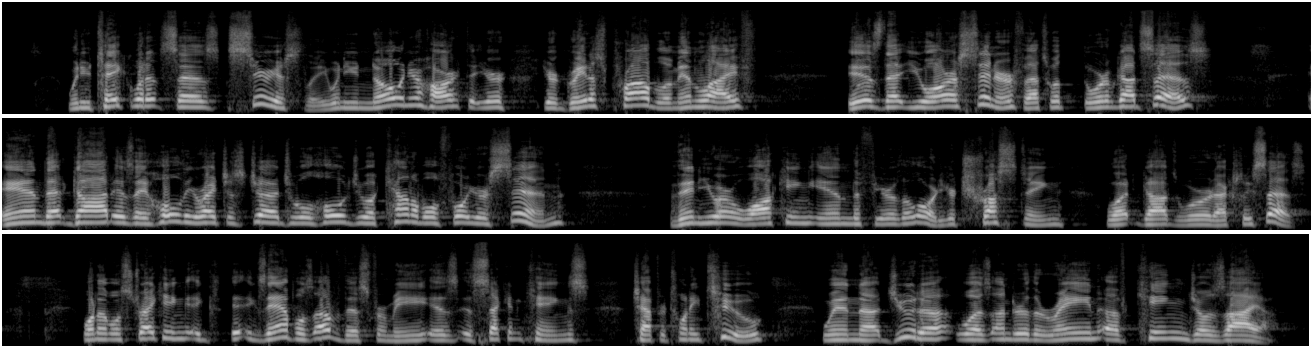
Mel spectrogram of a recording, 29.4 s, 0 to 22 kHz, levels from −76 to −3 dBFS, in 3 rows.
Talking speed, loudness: 190 wpm, -28 LUFS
